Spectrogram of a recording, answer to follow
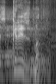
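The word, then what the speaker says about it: XRISM: amazing और spectroscopy mission जिसे pronounce किया जाता है क्रीज एक एक्स रिस्ट्रोनॉमी सैटेलाइट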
